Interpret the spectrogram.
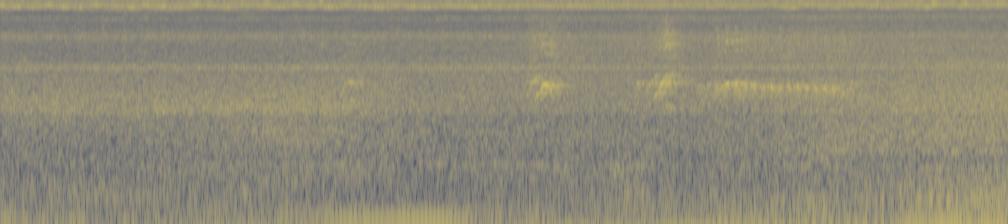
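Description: A few short bird calls about five and a half and seven seconds in, followed by a brief trill, over a steady low rumble that grows louder near the end.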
